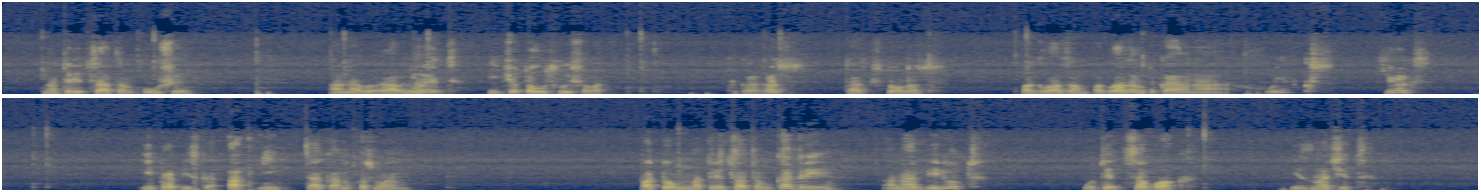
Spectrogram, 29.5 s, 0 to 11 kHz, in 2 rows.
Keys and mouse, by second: 1.5 click, 2.7 r, 4.3 click, 5.1 r, 7.0 r, 8.8 click, 10.3 click, 10.8 middle click, 12.6 g, 16.8 a, 17.4 i, 18.5-21.8 drag, 22.1 middle click, 26.8 click, 28.6 r.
